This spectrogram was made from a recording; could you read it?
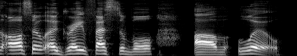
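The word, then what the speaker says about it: Lugh: Lou. – Lou. Okay. – Yeah. The G is silent.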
